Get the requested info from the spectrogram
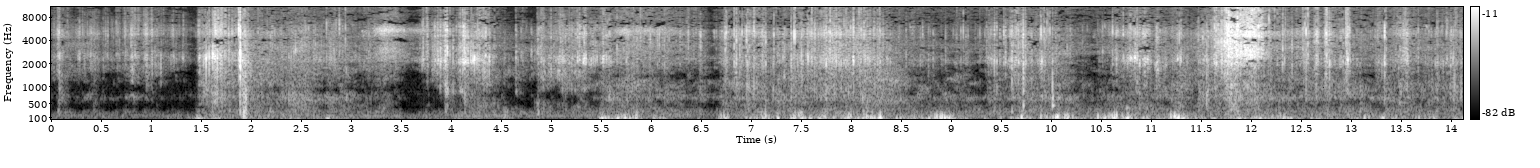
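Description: Faint crinkling and handling of plastic grafting tape as it is stretched and wrapped around a fresh apple graft to seal it airtight, with irregular low rumbles from about five seconds in.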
